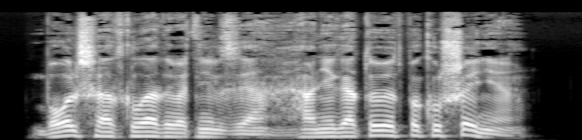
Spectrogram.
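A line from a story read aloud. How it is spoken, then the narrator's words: Stern old man. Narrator (Russian): Маленький старичок строго сказал Седову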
